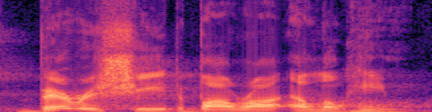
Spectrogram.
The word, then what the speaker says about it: Bereshit bara Elohim: It is Bereshit bara Elohim. That's how you say it in Hebrew.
